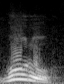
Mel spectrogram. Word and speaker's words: guru: así la hacen ellos no no no lo pronuncian como es maharaj guru los gurúes es guru porque guru significa animal doméstico gurú muchos animales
